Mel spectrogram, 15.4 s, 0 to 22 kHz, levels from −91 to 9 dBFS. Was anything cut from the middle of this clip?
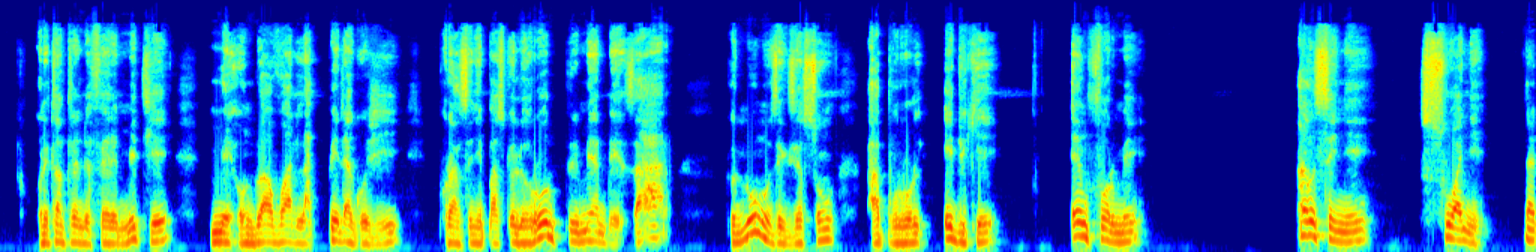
no; 0 cuts

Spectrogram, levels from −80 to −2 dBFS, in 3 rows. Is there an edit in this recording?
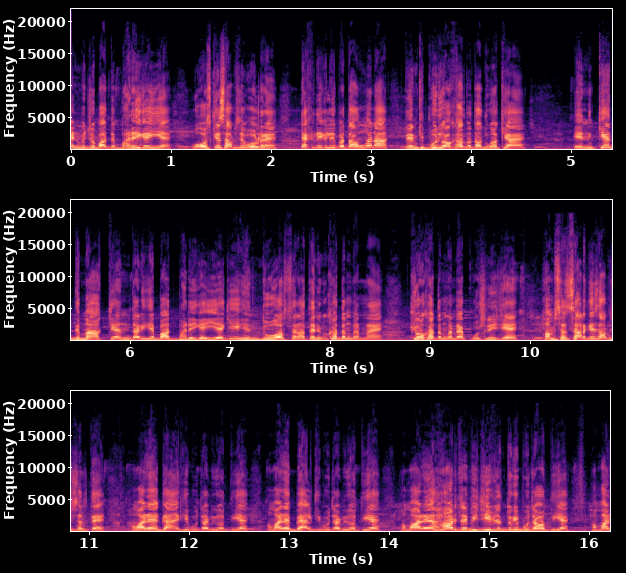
no; 0 cuts

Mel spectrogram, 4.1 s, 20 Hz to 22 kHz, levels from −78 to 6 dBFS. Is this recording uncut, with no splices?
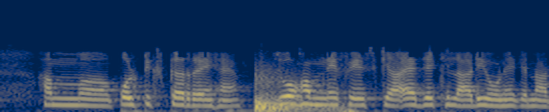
no; 1 cut; at 2.1 s

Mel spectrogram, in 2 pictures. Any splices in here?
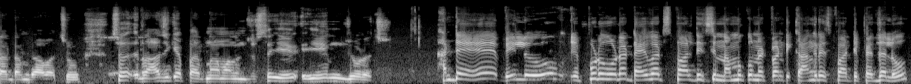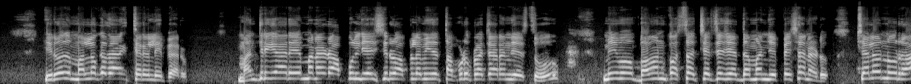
no; 0 cuts

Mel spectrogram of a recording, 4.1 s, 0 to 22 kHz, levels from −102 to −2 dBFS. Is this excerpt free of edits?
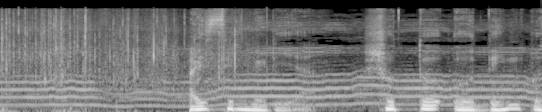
yes; 0 cuts

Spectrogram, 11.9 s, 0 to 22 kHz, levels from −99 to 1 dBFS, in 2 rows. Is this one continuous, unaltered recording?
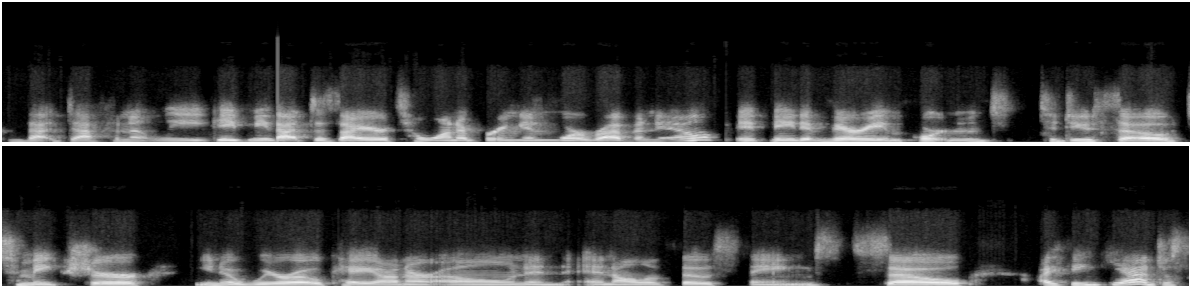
no; 2 cuts; at 1.4 s, 3.6 s

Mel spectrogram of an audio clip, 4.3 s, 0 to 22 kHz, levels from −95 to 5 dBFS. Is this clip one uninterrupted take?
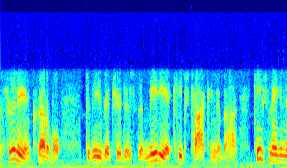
yes; 0 cuts

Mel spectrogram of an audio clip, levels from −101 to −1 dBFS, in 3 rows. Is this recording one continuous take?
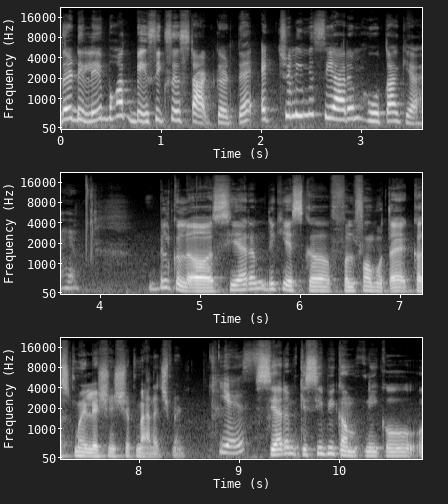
yes; 0 cuts

